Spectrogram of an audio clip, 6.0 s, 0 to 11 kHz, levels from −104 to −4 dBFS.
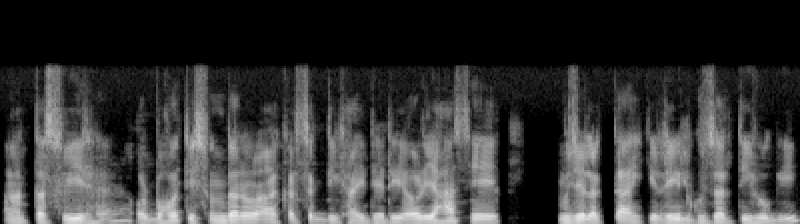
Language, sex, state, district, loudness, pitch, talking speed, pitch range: Hindi, male, Uttar Pradesh, Ghazipur, -24 LUFS, 135 Hz, 230 wpm, 125-145 Hz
